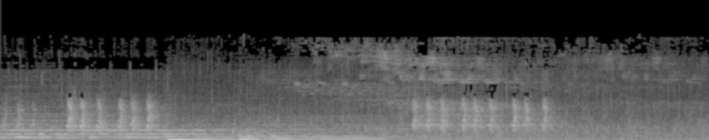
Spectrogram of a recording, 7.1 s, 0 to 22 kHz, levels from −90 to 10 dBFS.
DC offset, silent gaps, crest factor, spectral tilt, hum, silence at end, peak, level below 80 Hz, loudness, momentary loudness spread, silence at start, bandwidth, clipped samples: under 0.1%; none; 16 dB; -4 dB/octave; none; 0 s; -4 dBFS; -24 dBFS; -19 LUFS; 13 LU; 0 s; 16.5 kHz; under 0.1%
